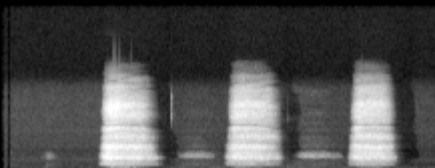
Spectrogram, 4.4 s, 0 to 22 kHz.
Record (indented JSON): {
  "exhalation_length": "4.4 s",
  "exhalation_amplitude": 16740,
  "exhalation_signal_mean_std_ratio": 0.47,
  "survey_phase": "beta (2021-08-13 to 2022-03-07)",
  "age": "18-44",
  "gender": "Female",
  "wearing_mask": "No",
  "symptom_cough_any": true,
  "symptom_new_continuous_cough": true,
  "symptom_sore_throat": true,
  "symptom_headache": true,
  "symptom_other": true,
  "smoker_status": "Never smoked",
  "respiratory_condition_asthma": false,
  "respiratory_condition_other": false,
  "recruitment_source": "Test and Trace",
  "submission_delay": "-1 day",
  "covid_test_result": "Positive",
  "covid_test_method": "LFT"
}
